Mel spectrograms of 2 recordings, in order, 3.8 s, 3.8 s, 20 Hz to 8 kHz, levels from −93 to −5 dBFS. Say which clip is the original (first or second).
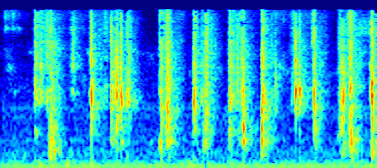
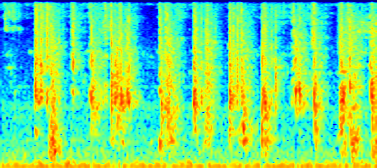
second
